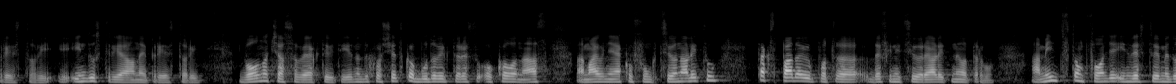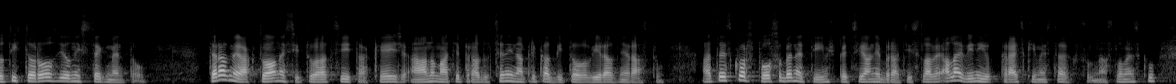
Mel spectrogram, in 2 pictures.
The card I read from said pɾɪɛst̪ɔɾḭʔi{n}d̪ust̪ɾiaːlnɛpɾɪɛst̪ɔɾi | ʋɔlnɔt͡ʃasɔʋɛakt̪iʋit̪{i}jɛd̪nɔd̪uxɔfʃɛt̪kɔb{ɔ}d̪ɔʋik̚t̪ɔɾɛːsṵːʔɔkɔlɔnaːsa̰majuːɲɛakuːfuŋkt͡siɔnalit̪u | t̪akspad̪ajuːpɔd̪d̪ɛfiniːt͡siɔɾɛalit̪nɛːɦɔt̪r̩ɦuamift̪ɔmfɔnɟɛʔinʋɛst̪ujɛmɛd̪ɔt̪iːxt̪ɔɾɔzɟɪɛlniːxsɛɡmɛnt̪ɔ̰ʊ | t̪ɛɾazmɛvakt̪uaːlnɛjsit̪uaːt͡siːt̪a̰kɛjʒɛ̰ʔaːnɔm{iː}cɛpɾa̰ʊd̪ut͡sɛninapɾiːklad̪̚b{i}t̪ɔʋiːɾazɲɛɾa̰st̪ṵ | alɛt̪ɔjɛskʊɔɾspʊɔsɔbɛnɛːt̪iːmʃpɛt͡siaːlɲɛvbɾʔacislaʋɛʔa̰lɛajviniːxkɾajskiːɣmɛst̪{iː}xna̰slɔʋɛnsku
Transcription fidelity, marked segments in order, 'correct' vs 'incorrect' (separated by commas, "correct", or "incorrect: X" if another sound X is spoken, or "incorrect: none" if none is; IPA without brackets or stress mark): correct, correct, incorrect: u, incorrect: aː, correct, incorrect: aː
